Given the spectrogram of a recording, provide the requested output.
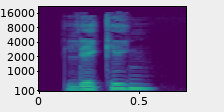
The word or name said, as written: leggings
